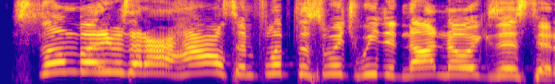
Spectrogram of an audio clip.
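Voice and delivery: high, shouted indignation; loud incredulous punchline; comic outrage. Real, not acted. Comic outrage at hidden switch.

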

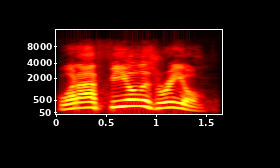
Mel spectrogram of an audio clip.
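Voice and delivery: loud, slow, emphatic declaration; the emotions insisting. Acted. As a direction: declare it slowly as absolute fact. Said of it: "Over here".

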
